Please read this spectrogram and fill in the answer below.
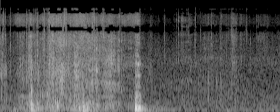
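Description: Knocks and rustling from handling a wooden game board and its bubble-wrap packing in a cardboard shipping box: three knocks, the loudest about two seconds in.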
